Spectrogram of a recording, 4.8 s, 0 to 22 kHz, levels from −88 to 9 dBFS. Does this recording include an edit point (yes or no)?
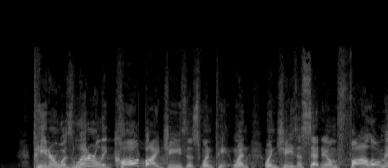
no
